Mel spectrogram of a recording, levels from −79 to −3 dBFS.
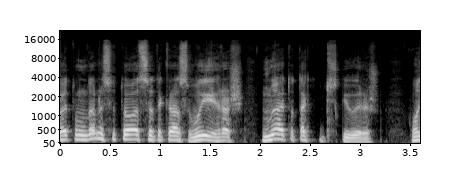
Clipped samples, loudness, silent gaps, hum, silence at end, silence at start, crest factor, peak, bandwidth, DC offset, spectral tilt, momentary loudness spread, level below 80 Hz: under 0.1%; -19 LUFS; none; none; 0 s; 0 s; 14 dB; -4 dBFS; 16 kHz; under 0.1%; -5.5 dB/octave; 8 LU; -52 dBFS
